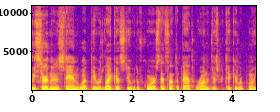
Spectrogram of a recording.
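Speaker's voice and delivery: normal talking voice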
